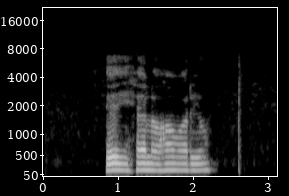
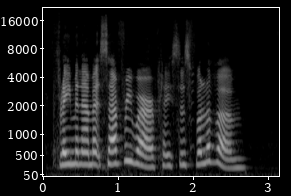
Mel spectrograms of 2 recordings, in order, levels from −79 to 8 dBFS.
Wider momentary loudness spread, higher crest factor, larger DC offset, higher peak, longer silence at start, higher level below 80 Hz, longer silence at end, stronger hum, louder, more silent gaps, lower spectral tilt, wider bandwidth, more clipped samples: second, 7 LU vs 10 LU; about the same, 18 dB vs 18 dB; neither; first, -2 dBFS vs -10 dBFS; first, 0.85 s vs 0.2 s; first, -56 dBFS vs -72 dBFS; first, 0.9 s vs 0.45 s; neither; first, -17 LUFS vs -28 LUFS; neither; first, -7.5 dB/octave vs -2 dB/octave; second, 7 kHz vs 19 kHz; neither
